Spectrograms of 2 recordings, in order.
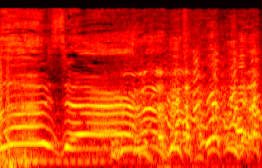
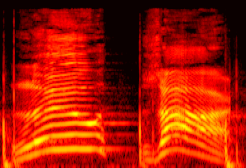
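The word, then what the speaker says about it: Lou Zarr: My name is... Loser! It is pronounced Czar. Lou Czar.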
